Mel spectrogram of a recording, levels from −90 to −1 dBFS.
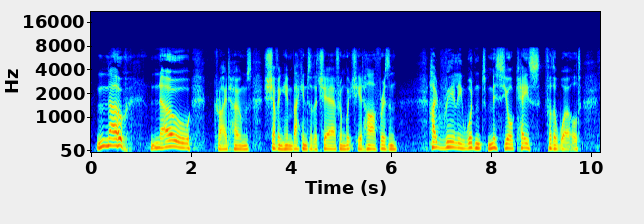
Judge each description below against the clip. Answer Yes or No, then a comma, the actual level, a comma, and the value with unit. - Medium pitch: No, low, 110 Hz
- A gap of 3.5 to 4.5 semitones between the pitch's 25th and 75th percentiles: No, average, 5.1 semitones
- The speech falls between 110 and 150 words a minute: Yes, average, 145 wpm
